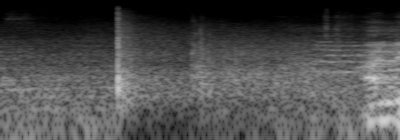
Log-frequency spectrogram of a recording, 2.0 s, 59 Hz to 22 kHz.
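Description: A single sharp crack of the starter's pistol about half a second in, starting the 100 m sprint, over a steady background of crowd noise.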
